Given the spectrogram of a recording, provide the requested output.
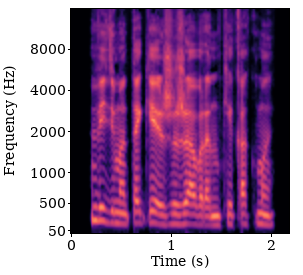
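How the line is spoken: Snorting. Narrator (Russian): фыркнула она

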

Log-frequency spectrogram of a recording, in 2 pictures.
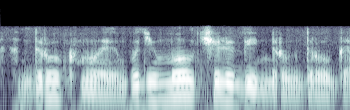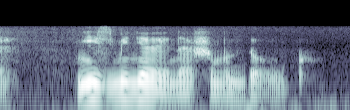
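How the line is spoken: Whispered. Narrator (Russian): Мария Антуанетта прошептала

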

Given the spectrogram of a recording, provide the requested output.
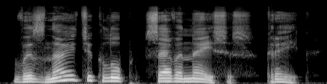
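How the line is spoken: Gentle question. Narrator (Russian): мягко спросила

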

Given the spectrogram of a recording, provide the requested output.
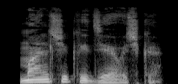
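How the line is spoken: Sleepy. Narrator (Russian): сонно проговорил он

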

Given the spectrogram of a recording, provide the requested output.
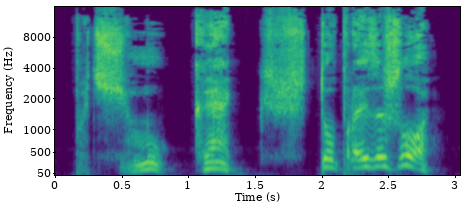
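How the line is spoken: Hoarse whisper. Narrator (Russian): Прохрипел, прошептал

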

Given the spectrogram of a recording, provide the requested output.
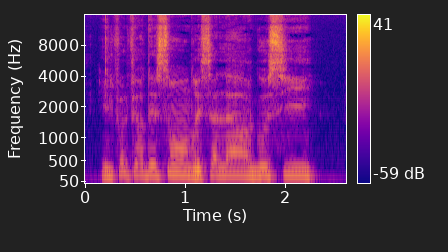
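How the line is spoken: Shout. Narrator (French): cria Nicolas

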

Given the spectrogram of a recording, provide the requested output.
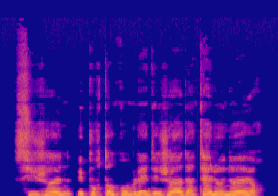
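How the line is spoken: Exclaiming. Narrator (French): s'exclama-t-il

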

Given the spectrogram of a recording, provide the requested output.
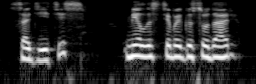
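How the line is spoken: Calm, compassionate. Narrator (Russian): сказал следователь спокойным тоном, в котором, однако же, проглядывало сострадание к молодому человеку

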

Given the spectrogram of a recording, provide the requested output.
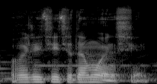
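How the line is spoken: Quiet. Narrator (Russian): тихо сказала Хонор

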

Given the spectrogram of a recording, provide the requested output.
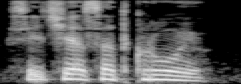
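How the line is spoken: Grumbled. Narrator (Russian): проворчал Лейде Шо

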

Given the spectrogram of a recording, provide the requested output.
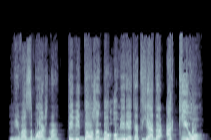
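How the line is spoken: Hysterical disbelieving shout. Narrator (Russian): Истерично закричал элементалист, не веря своим глазам

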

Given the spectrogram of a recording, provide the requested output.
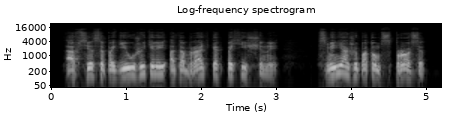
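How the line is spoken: Yelling into phone. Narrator (Russian): орал в телефон Бунги

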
